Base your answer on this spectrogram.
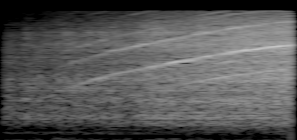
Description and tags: Saw Start Up
Basic saw sounds. Based off of
circular-saw, electric-tool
